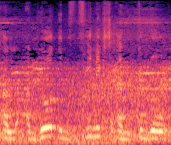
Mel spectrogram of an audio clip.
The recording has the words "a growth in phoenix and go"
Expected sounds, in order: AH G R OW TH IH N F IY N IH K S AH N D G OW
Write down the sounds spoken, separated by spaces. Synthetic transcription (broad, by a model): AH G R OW T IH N F IY N IH K S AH N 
